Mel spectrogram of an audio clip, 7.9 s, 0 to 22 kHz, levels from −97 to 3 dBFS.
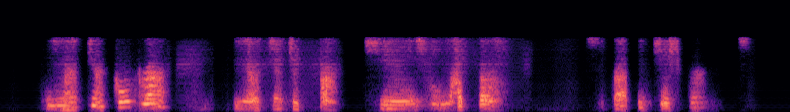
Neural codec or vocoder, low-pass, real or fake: codec, 44.1 kHz, 0.9 kbps, DAC; 5.4 kHz; fake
